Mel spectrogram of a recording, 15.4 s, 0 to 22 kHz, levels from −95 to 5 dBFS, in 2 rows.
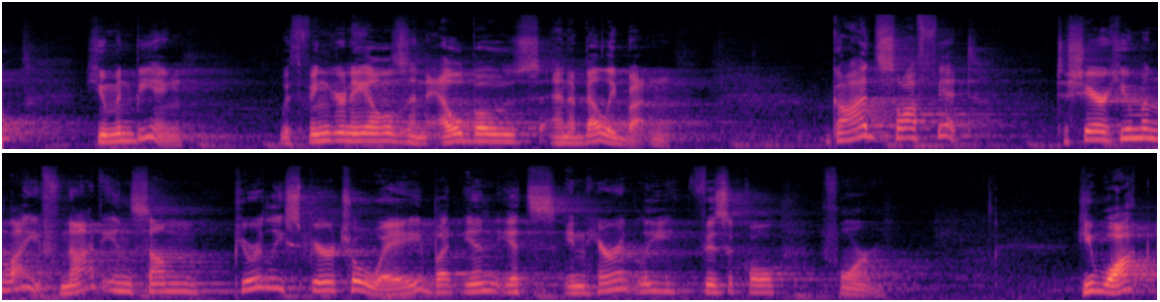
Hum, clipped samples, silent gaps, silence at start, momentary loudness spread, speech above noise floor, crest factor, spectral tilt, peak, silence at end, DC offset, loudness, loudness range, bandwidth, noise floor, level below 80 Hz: none; under 0.1%; none; 0 s; 15 LU; 31 dB; 24 dB; -4.5 dB/octave; -10 dBFS; 0 s; under 0.1%; -34 LUFS; 5 LU; 16 kHz; -64 dBFS; -66 dBFS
